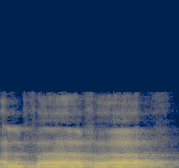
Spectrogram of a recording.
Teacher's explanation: فن میں وقف کریں گے تو فا بن جائے گا ، الفافا، دو حرکات اس کو بھی لمبا کریں گے، اور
